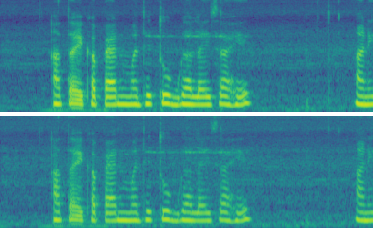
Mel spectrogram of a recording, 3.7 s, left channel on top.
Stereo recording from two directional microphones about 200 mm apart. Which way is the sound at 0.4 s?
15° left (ahead or behind).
